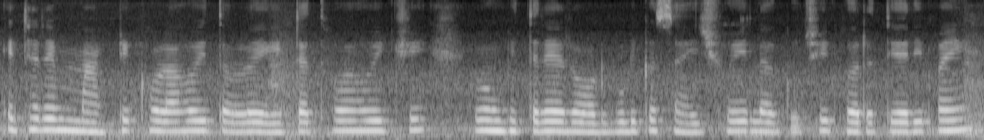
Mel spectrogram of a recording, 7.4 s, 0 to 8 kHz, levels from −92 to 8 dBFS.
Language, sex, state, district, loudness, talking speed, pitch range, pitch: Odia, female, Odisha, Khordha, -13 LUFS, 145 wpm, 200-220 Hz, 210 Hz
